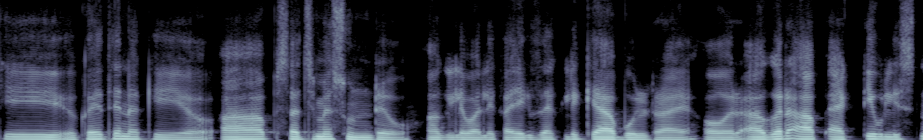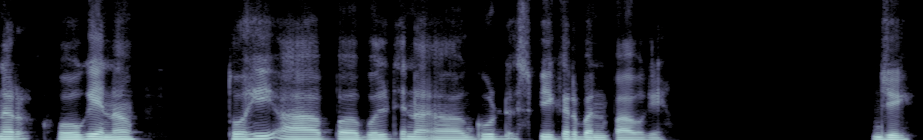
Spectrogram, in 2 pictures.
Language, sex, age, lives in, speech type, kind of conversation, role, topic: Hindi, male, 30-34, India, conversation, podcast, guest, Sunna aur samajhna trust banane mein kitne zaroori hote hain?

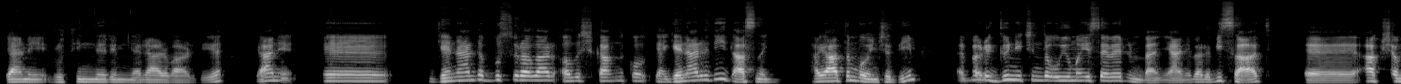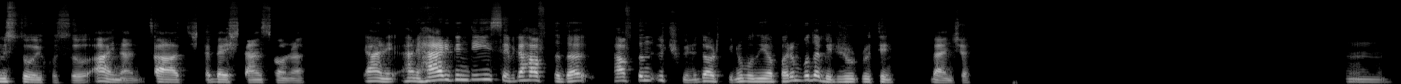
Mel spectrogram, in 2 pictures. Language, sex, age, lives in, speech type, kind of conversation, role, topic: Turkish, male, 35-39, Poland, conversation, unstructured, none, Her gün mutlaka yaptığınız küçük ama önemli bir alışkanlık nedir?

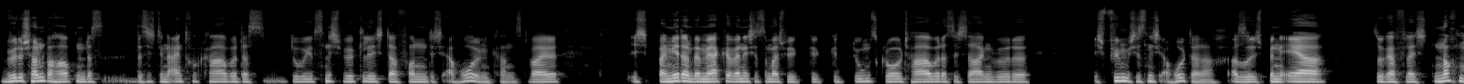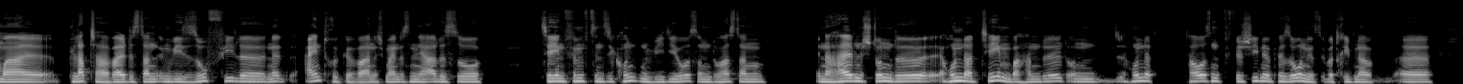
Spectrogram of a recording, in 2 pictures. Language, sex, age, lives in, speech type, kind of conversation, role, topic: German, male, 20-24, Germany, conversation, podcast, guest, Wie entspannst du dich ohne Technik?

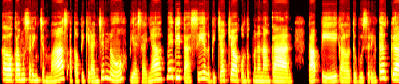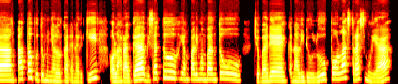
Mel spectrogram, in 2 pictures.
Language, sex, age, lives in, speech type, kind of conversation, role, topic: Indonesian, female, 25-29, Indonesia, read, expert-assistant, expert, Metode mana yang lebih efektif untuk mengelola stres: meditasi mindfulness atau olahraga rutin?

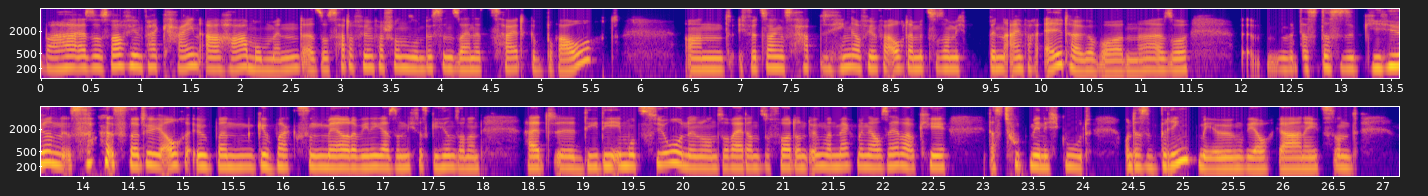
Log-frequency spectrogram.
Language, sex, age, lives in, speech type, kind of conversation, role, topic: German, female, 20-24, Germany, conversation, podcast, guest, Wie hast du dir eine Fähigkeit vollständig selbst beigebracht?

